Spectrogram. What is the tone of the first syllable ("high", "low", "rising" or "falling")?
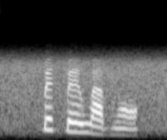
high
